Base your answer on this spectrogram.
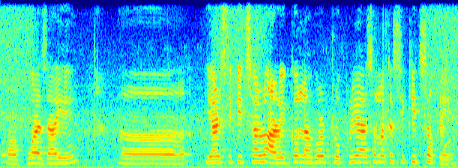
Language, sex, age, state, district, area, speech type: Assamese, female, 30-45, Assam, Nalbari, rural, spontaneous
